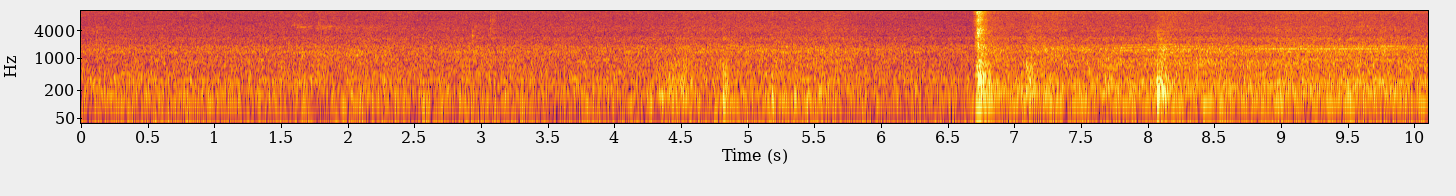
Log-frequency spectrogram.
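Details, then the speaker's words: APC Back-UPS Pro 1500 (810 W rated, 9 Ah battery) with over 700 W load, gaming computer running, switched to battery: a couple of sharp relay clicks then a low steady hum as the inverter carries the load without shutting down; normal. "so we are kicked to battery officially it's lit off"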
